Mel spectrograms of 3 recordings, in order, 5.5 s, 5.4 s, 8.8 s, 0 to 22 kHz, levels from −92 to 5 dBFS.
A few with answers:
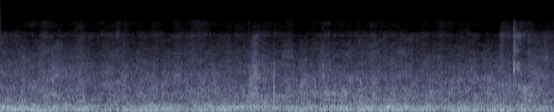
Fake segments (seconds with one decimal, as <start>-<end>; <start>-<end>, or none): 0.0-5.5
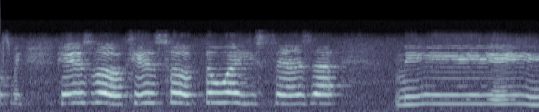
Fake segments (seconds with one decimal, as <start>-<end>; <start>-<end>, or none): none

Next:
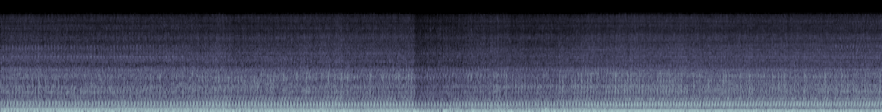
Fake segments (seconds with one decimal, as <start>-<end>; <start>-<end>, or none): 4.9-8.3

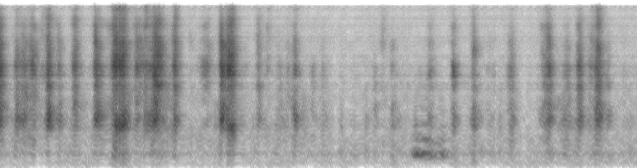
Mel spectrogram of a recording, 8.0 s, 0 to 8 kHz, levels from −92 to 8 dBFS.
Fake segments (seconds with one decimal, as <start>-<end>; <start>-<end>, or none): 0.0-8.0

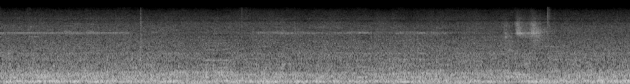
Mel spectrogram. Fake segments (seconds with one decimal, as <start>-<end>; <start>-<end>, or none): 1.8-5.6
